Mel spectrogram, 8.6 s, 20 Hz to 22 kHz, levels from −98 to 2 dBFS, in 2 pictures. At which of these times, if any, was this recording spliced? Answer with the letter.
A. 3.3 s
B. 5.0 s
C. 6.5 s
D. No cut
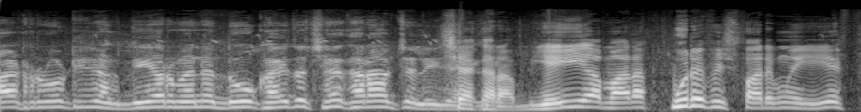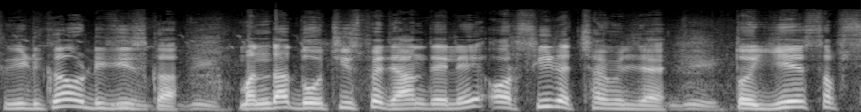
A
